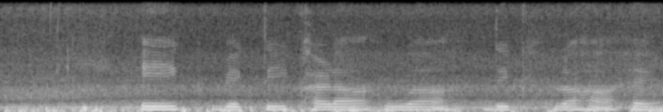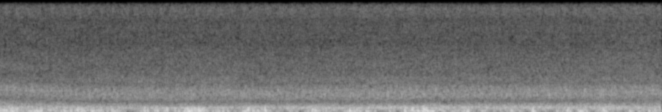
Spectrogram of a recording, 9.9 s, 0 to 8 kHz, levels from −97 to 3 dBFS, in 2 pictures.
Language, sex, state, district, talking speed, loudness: Hindi, female, Madhya Pradesh, Katni, 40 wpm, -18 LUFS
